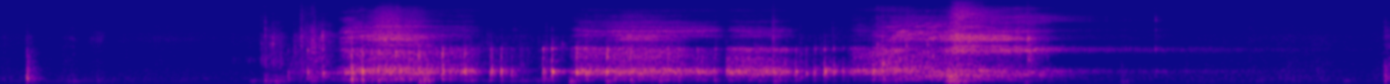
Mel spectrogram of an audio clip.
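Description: Steam iron hissing as it presses a seam over a knit sleeve, starting about two seconds in with two stronger swells of hiss, then fading out about two seconds before the end.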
